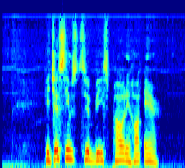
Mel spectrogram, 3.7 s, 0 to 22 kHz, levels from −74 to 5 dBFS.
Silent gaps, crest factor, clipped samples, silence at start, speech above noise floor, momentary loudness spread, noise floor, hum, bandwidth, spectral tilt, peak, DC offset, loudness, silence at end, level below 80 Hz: none; 20 dB; under 0.1%; 0.2 s; 33 dB; 10 LU; -51 dBFS; none; 16.5 kHz; -4 dB/octave; 0 dBFS; under 0.1%; -17 LUFS; 0.55 s; -46 dBFS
